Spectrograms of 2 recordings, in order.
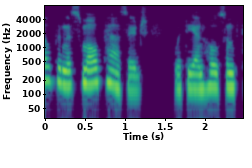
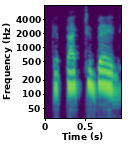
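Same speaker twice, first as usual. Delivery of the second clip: ordinary delivery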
